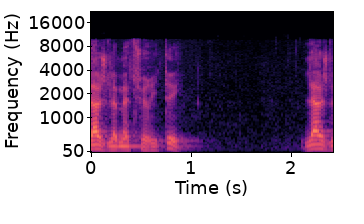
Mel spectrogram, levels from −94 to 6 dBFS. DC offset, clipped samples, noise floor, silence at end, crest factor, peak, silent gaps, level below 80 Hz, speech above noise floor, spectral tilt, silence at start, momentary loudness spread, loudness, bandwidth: under 0.1%; under 0.1%; -70 dBFS; 0 s; 24 dB; -6 dBFS; none; -70 dBFS; 43 dB; -4 dB/octave; 0 s; 11 LU; -30 LUFS; 10.5 kHz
